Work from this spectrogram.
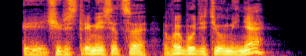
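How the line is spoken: Joyful exclamation. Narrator (Russian): радостно воскликнул Альбер

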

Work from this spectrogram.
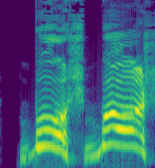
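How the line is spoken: Spluttering frenzied screech. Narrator (Russian): вопила она, плюясь и захлебываясь слюной

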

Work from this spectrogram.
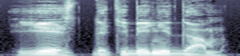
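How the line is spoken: Spiteful, angry reply. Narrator (Russian): злобно ответил Передонов

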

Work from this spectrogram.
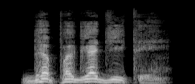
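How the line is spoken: Grumbling. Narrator (Russian): проворчал Бун

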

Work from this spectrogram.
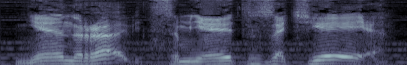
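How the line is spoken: Grumbled. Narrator (Russian): пробурчал Близнецов

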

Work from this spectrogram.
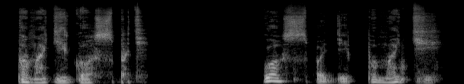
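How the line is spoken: Repeated whispering. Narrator (Russian): Платонида Ивановна шепотом повторяя

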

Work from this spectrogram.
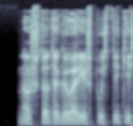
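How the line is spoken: Angry interruption. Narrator (Russian): сердито перебил Калугин

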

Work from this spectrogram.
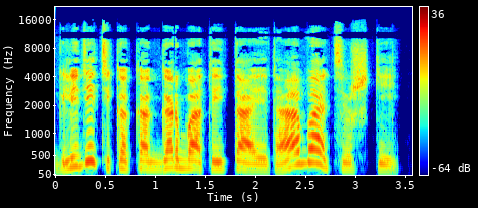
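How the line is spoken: Laughing women calling out. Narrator (Russian): бабы смеялись над ним, покрикивая одна другой

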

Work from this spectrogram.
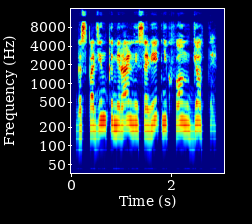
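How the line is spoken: Confident proclamation. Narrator (Russian): Уверенным голосом он провозгласил

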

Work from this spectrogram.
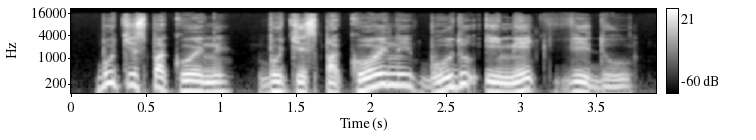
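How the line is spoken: Fast speech. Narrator (Russian): быстро говорил Кириллов

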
